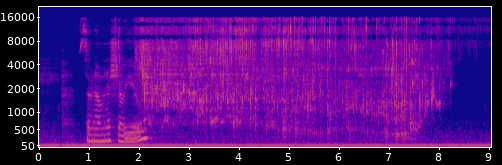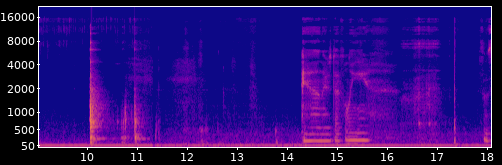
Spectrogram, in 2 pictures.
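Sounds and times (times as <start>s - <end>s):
water pouring into glass bowl: 1.9s - 8.8s
glass bowl knocking on stone: 10.0s - 11.2s.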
